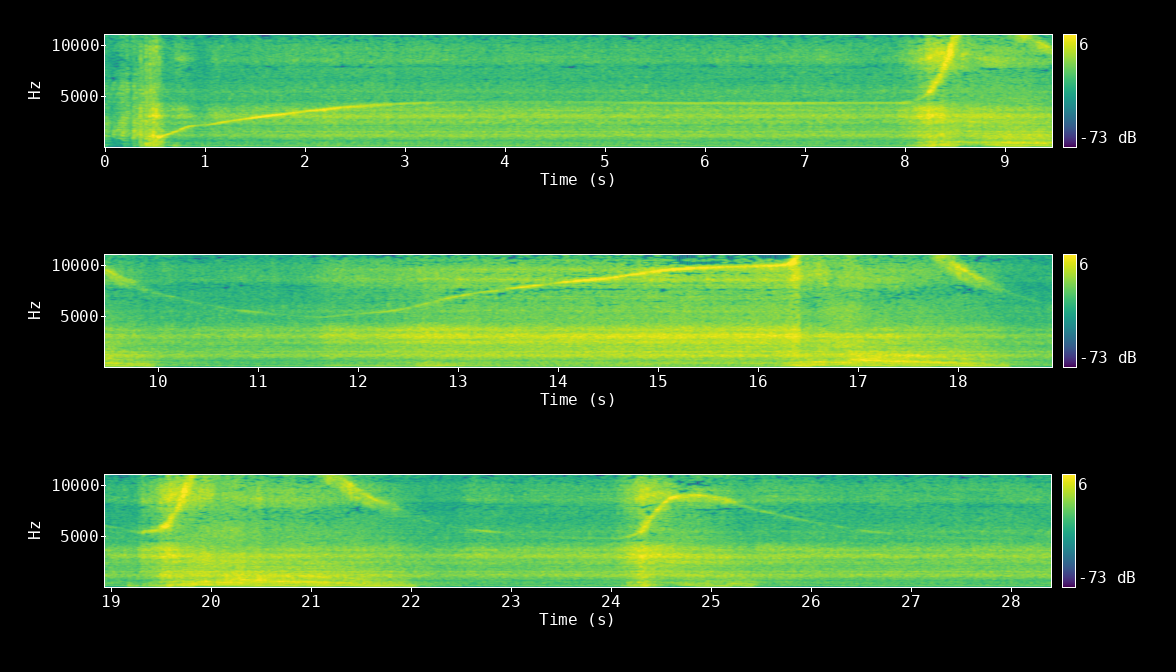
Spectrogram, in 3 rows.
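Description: Straight-piped (cat and muffler deleted) VW Golf Mk4 TDI 1.9 L four-cylinder turbodiesel starting and idling, then revved in several short blips. A high turbo whistle climbs with each rev and falls away slowly afterwards.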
